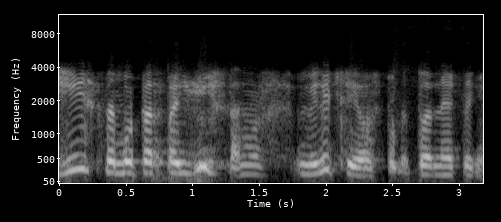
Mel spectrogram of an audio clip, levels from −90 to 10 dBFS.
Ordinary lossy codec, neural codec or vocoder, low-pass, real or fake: Opus, 24 kbps; codec, 44.1 kHz, 3.4 kbps, Pupu-Codec; 10.8 kHz; fake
